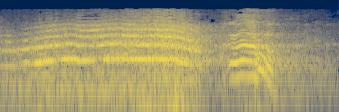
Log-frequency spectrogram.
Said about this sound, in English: Are you ready? Bugler, sound the elephant.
